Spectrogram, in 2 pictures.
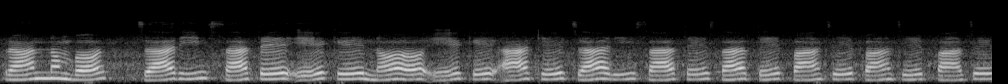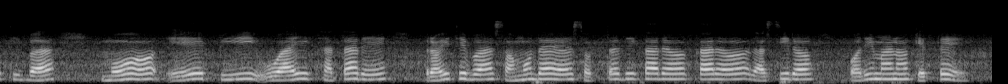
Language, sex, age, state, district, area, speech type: Odia, female, 45-60, Odisha, Kendrapara, urban, read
